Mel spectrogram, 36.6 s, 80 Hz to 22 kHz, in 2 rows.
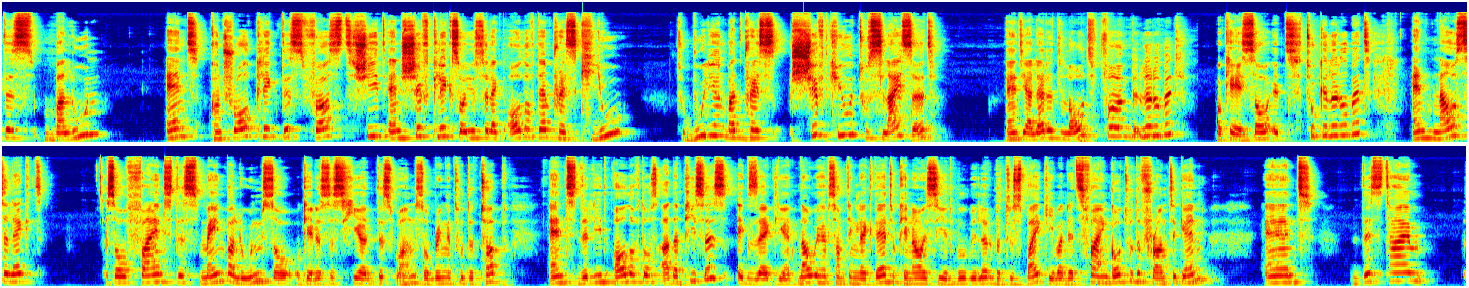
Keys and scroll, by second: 7.0 q, 9.2 shift+q, 26.8 x.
